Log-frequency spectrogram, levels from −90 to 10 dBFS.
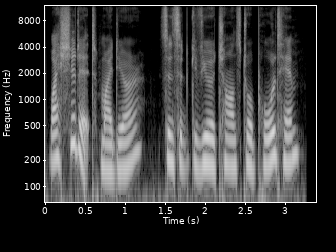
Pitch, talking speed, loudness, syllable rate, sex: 190 Hz, 250 wpm, -16 LUFS, 5.6 syllables/s, female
